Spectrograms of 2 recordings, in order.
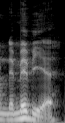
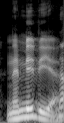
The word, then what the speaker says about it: Namibia: Oh, Namibia. – Namibia.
